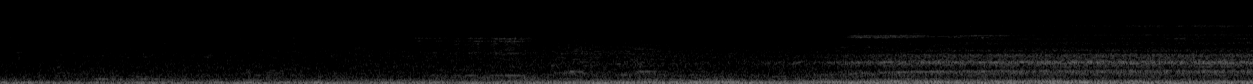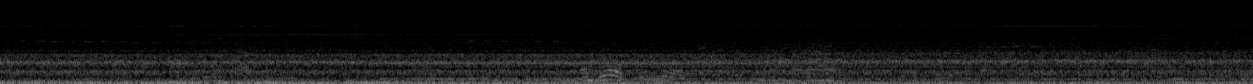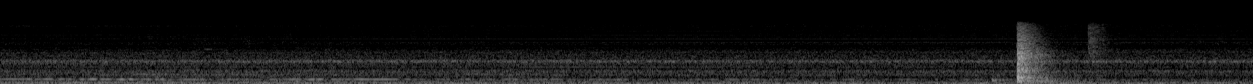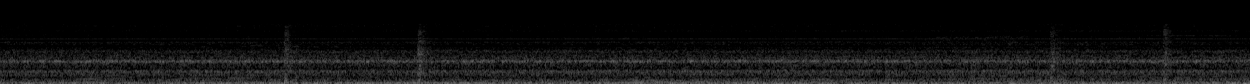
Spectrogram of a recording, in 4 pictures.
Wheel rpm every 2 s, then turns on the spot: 0, 0, 0, 0, 0, 0, 0, 0, 0, 0, 0, 0, 0, 0, 0, 0, 0, 0, 0, 0, 0, 0, 0, 0, 0.
none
